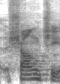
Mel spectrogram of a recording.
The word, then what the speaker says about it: Shang-Chi: So I think it's just like like that's how you read it, you know, in a English, a Western, yeah, from a Western perspective. But Shang-Chi is evidently the correct pronunciation.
